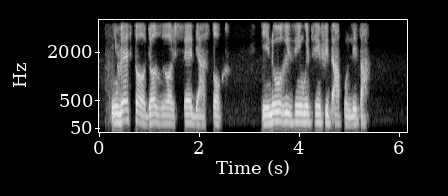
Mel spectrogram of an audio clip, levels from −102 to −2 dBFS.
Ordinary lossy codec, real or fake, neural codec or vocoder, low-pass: none; real; none; 3.6 kHz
